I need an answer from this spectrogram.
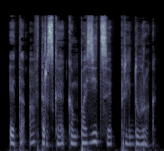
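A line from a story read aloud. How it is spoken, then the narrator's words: Hissing through teeth. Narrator (Russian): Зашипела сквозь зубы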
